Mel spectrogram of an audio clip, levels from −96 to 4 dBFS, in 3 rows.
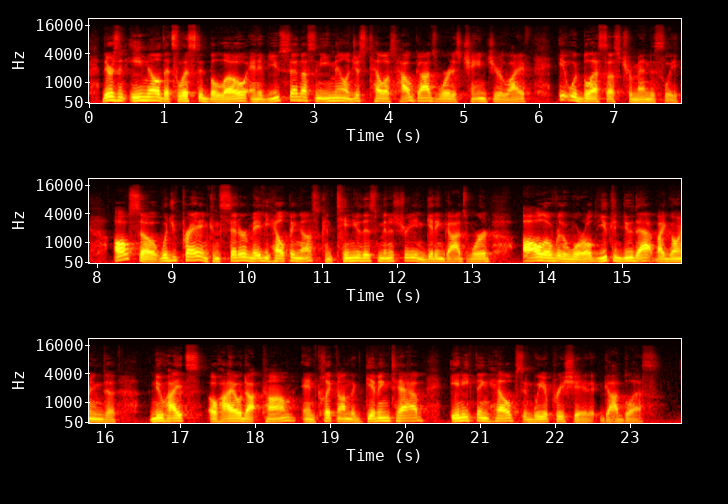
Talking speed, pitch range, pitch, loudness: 180 wpm, 110-135 Hz, 125 Hz, -24 LUFS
